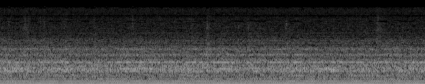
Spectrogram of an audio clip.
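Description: Room tone: a steady low hum with a faint hiss and no distinct events.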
